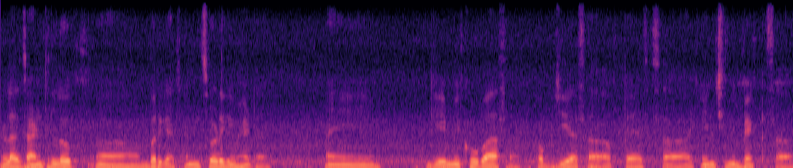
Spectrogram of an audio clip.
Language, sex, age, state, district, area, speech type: Goan Konkani, male, 18-30, Goa, Quepem, rural, spontaneous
